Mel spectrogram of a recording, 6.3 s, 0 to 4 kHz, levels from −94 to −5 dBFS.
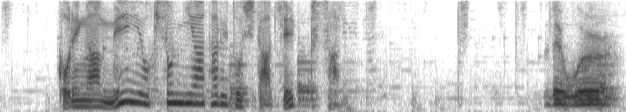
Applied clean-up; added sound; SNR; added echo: neural separator model SepFormer DNS4.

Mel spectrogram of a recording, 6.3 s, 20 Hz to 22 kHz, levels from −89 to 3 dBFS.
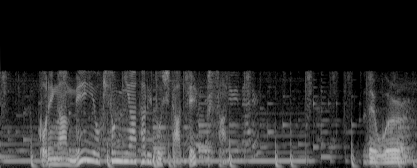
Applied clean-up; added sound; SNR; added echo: none; Wind instrument, woodwind instrument; 11 dB; none.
